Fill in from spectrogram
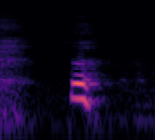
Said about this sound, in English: Again, I'm so sorry for the yawning.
